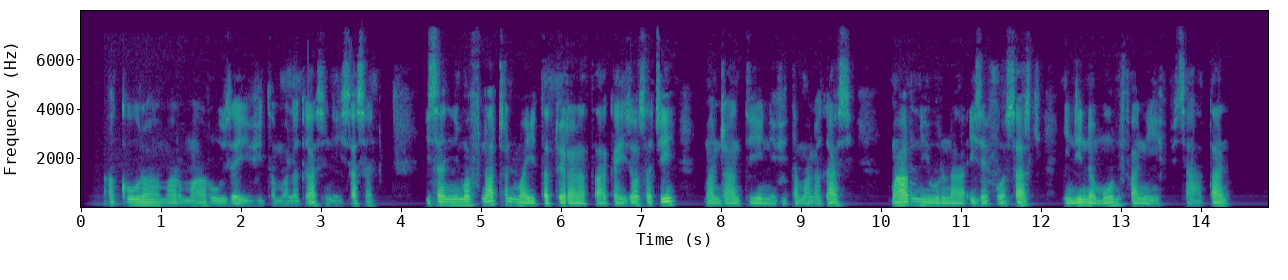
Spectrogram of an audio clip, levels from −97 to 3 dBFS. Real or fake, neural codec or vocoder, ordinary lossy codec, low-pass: real; none; AAC, 48 kbps; 7.2 kHz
